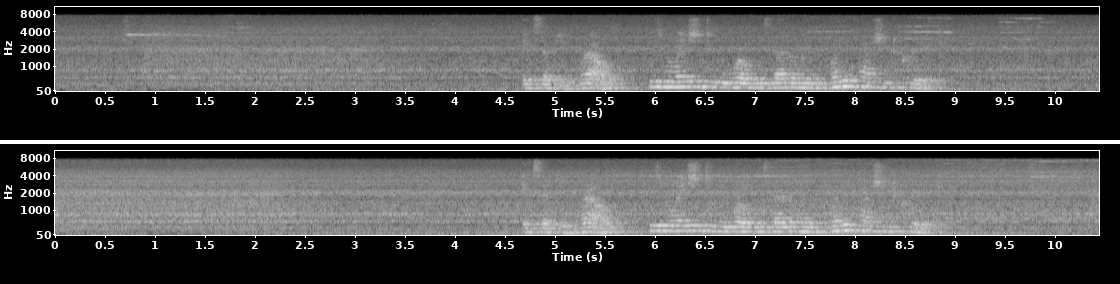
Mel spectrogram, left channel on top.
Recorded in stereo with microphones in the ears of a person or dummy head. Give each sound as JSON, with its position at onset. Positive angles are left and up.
{"t": 4.7, "sound": "a woman speaking", "side_deg": -55, "distance_m": 1.3}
